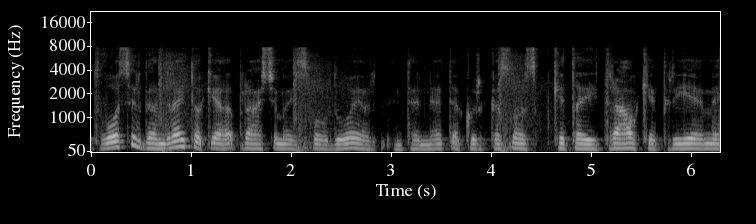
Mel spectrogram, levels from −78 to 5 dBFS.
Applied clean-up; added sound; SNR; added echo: none; Explosion; 19 dB; none.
